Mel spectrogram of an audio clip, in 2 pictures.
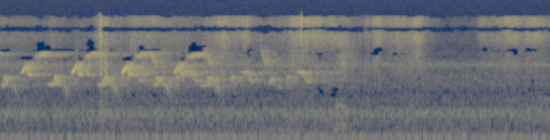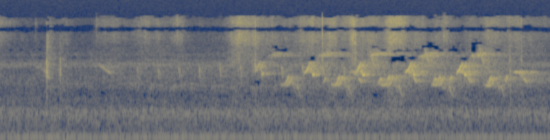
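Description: A songbird singing two quick runs of repeated high notes about six seconds apart, over a steady low hum.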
